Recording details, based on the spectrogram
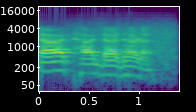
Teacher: मूर्धा की बात करें तो ट वर्ग के अंतर्गत जो भी वर्ण आते हैं जैसे ट, ठ, ड, ड, ड इनका उच्चारण मूर्धा से होता है। इन्हें मूर्धन्य वर्ण भी कहा जाता है। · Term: मूर्धन्य वर्ड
